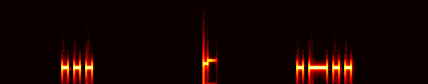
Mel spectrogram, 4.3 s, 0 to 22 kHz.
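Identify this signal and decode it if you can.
Morse code, heard as a keyed tone, about 20 wpm, 700 Hz. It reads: S L
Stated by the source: Single letter and number Morse drill at 20 wpm, from N4LCD.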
